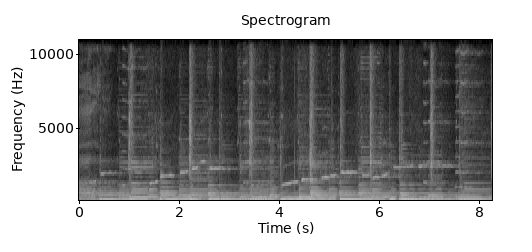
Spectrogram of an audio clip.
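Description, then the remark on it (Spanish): A clear whistled melody in a song glides and rises over a steady instrumental backing with a regular beat, bright and upfront, with no talking. “Y este silbido es lo que expresa esa sensación de esperanza pese a las dificultades de la vida.”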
